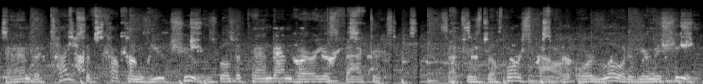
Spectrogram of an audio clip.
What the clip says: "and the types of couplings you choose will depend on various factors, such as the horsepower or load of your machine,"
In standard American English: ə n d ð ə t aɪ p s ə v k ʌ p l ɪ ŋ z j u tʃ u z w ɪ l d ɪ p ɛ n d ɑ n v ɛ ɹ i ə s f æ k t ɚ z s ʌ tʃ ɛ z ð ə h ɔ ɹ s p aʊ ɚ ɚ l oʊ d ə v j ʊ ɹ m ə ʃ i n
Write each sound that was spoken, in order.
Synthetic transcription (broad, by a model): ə n ð ə t aɪ p s ə v k ʌ p l ɪ ŋ z j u tʃ u z w ɪ l d ɪ p ɛ n d n v ɛ ɹ i ə s f æ k t ɚ z s ʌ tʃ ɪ z ð ə h ɔ ɹ s p aʊ ɚ ɚ l oʊ d ə v j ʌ ɹ m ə ʃ i n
